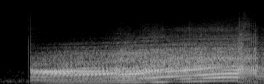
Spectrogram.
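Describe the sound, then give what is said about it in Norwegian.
A Maserati Grecale Trofeo, an Italian compact performance SUV, starts abruptly and its engine holds a loud, steady rev, its harmonic tones climbing slowly in pitch over a couple of seconds before easing slightly at the end, with no voices. “Det er en Maserati Grecale Trofeo.”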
